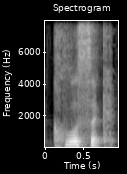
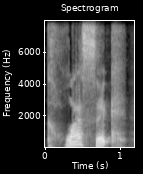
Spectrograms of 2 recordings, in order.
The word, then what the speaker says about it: CLSC: made by this company clsc classic or the way they want you to pronounce it classic it's the most boring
